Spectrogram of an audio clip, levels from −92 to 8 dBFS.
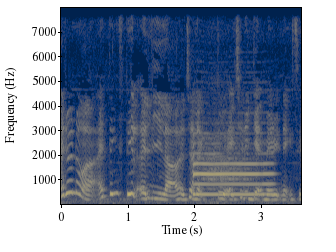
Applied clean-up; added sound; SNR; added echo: none; Trumpet; -2 dB; none.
